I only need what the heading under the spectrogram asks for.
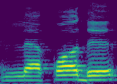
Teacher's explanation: تجوید کے اعتبار سے پہلے پڑھ لیتے ہیں۔ لقد دال کے اوپر قلقلہ کریں گے، قاف کو پر کریں گے، لیکن قاف کو پر کرنے کے ساتھ دال کو بھی نہیں پر کریں گے۔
